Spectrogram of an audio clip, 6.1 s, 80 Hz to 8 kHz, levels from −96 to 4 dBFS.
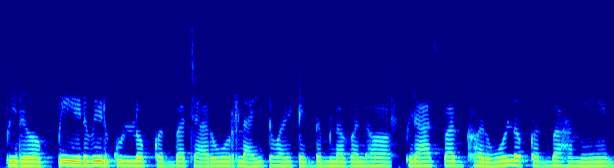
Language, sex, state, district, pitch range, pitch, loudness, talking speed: Hindi, male, Uttar Pradesh, Varanasi, 195-205 Hz, 195 Hz, -34 LUFS, 195 wpm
